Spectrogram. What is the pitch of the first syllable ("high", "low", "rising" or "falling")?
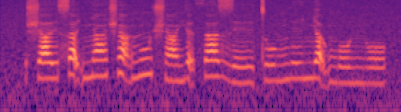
low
